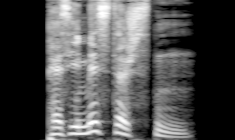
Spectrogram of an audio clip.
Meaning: 1. superlative degree of pessimistisch 2. inflection of pessimistisch: strong genitive masculine/neuter singular superlative degree
- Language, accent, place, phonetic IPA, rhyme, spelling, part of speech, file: German, Germany, Berlin, [ˌpɛsiˈmɪstɪʃstn̩], -ɪstɪʃstn̩, pessimistischsten, adjective, De-pessimistischsten.ogg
